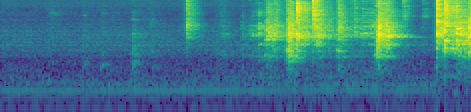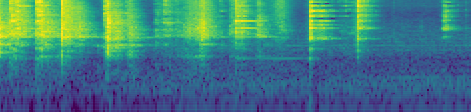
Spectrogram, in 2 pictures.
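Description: Steel plates being handled and scraped against a slotted steel bench: a run of metal-on-metal scraping and clinking, followed by a few sharp clinks near the end.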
